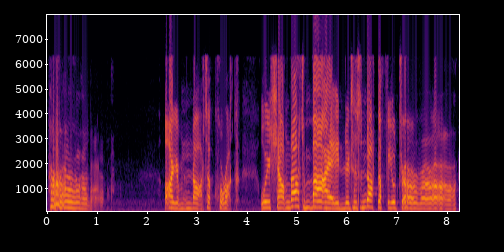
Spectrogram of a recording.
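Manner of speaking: put-on slow, loud Nixon with a British accent; slow, pompous mock Nixon; Nixon impression. Pufferfish leader as British Nixon, slow and loud. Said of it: "He sounds like Nixon with a British accent".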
